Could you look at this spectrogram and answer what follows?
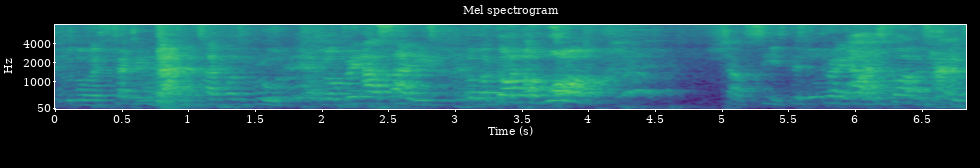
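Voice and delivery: Aaron swearing none shall take his son; defiant vow. Acted. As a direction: swell into a defiant boast. Aaron vows to defend child.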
